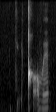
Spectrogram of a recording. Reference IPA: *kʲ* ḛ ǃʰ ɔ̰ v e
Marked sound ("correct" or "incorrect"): correct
